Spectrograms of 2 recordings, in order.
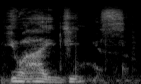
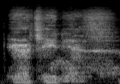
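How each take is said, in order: First: It is said in his normal voice. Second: It is said in a gruff Batman voice.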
